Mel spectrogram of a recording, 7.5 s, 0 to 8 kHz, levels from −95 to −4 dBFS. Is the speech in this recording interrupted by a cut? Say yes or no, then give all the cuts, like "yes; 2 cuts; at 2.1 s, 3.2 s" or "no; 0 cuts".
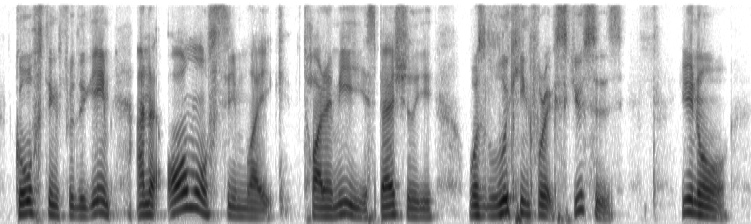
no; 0 cuts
